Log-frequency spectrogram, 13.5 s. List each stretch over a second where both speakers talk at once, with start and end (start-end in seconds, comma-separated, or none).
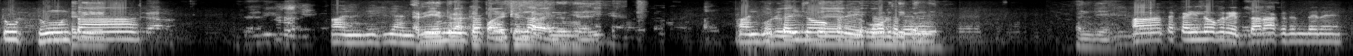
4.2-5.8, 7.6-9.3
